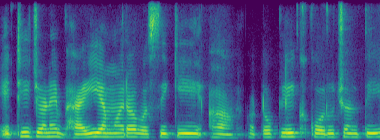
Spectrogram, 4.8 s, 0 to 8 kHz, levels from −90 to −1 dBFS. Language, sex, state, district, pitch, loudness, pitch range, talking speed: Odia, female, Odisha, Khordha, 210 Hz, -15 LUFS, 195-220 Hz, 115 wpm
